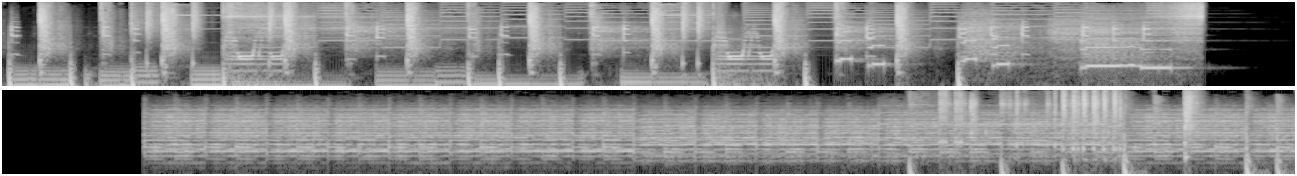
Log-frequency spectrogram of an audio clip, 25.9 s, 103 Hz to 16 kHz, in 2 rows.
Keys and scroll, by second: 14.4 ctrl+d.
